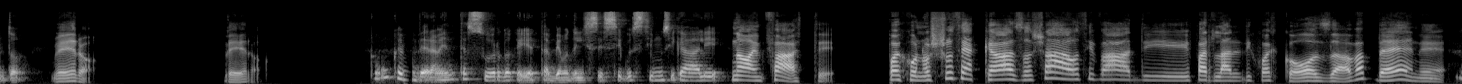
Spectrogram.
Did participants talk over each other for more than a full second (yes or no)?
no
